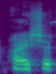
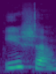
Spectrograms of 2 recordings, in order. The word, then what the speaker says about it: Aisha: Our next speaker is Aisha, then Ria Rathai, and Joanna Ural. Welcome. Hello, good evening, everyone. My name is actually pronounced Isha, and I'm a senior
